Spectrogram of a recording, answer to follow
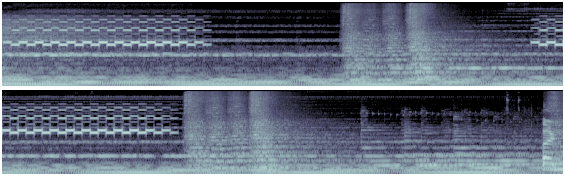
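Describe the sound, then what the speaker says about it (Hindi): Mobile phone ringtone ringing in a melodic repeating pattern, loud and close, cycling through several rings with short chiming bursts between them. "ये शेखर मेरा फोन क्यों नहीं उठा रहा?"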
